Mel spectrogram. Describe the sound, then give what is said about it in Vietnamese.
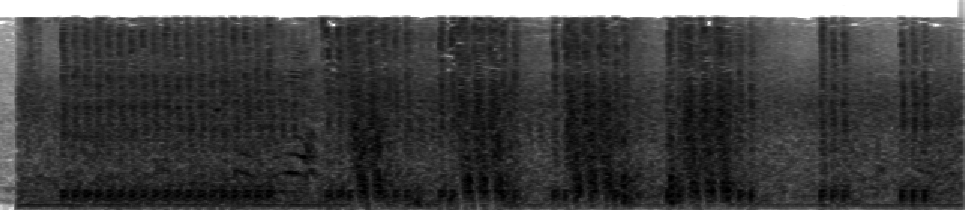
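Gunshots ring out in rapid automatic bursts, many shots fired in quick succession. The fire is loud and nearly continuous, with brief gaps between volleys. “Thêm mấy phát súng nữa nổ vang.”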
